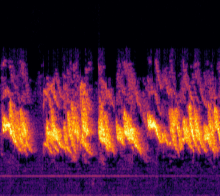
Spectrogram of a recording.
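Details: High, thin and rapid, the song of a bred oriental white-eye, a national contest prospect, pours out in nearly continuous twittering runs broken by short gaps. A soft background hum is present.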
